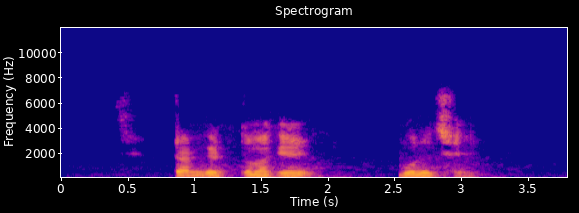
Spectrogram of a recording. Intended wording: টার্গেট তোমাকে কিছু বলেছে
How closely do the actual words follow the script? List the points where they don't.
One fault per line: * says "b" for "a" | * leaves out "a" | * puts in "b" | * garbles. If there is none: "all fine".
* leaves out "কিছু"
